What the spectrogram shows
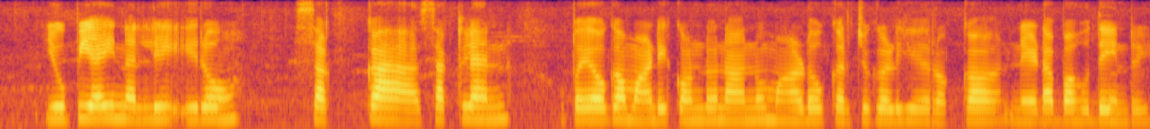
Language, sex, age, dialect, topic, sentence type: Kannada, female, 18-24, Central, banking, question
